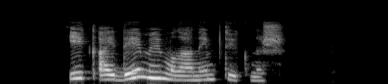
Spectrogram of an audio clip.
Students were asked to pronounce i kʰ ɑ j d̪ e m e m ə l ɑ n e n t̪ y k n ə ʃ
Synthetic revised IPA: i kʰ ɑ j d̪ e m e m ə l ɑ n e m t̪ y k n ə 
